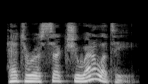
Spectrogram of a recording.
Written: heterosexuality

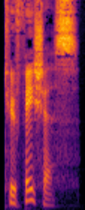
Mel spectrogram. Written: tufaceous

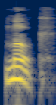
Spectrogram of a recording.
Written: moke

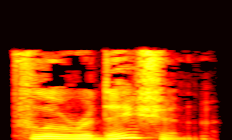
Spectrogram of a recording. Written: fluoridation

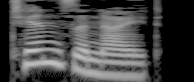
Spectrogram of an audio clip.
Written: tinzenite

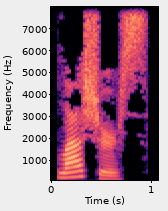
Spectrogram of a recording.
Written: lashers

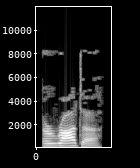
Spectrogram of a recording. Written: Arata

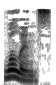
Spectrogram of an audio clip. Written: woolens

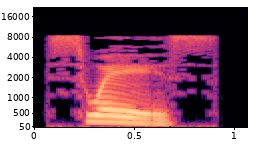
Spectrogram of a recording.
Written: sways

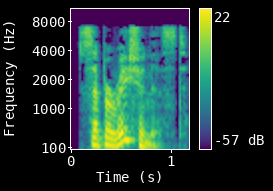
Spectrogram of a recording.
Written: separationist

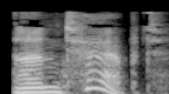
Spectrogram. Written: untapped

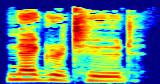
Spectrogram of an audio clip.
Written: negritude

